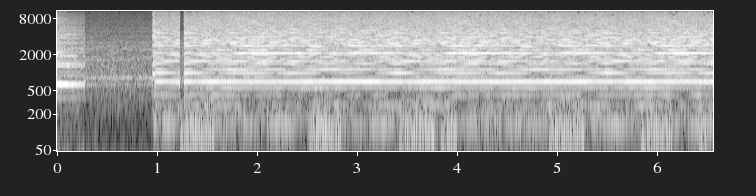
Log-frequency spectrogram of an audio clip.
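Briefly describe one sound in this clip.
A racing car engine whines steadily at high revs up close.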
